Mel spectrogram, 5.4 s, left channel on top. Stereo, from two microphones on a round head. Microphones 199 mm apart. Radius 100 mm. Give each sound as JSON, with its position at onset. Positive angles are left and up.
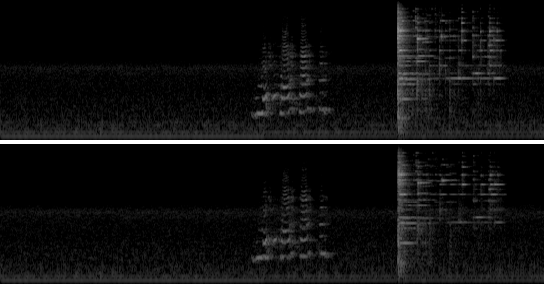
{"t": 2.5, "sound": "laughter", "side_deg": 40, "distance_m": 4.0}
{"t": 4.0, "sound": "breaking glass", "side_deg": 60, "distance_m": 1.5}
